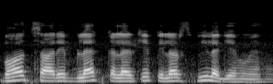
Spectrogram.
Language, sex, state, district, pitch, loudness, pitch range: Hindi, male, Uttar Pradesh, Lucknow, 160 Hz, -17 LUFS, 150-175 Hz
